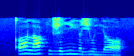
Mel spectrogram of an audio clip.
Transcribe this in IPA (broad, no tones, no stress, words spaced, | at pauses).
kʼɔ lɒki̤ ʐiːjə ʑu nʲɔ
